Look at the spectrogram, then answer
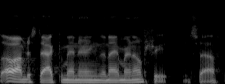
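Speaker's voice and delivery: ordinary delivery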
